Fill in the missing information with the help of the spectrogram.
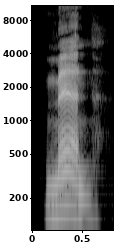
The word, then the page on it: men: greek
